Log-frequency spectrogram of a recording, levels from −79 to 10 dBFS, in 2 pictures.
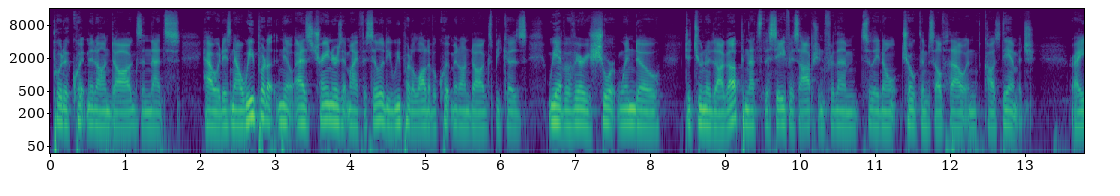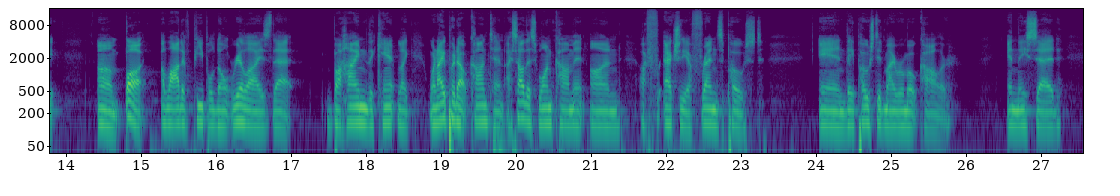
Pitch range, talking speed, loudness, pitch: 110-125 Hz, 205 wpm, -23 LUFS, 115 Hz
